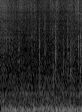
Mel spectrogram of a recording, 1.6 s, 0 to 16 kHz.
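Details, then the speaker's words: 2012 Renault with EDC automatic gearbox, 115,000 km, steady deep hum and growl from under the car starting as it pulls away and rising with speed, stopping when stationary; worn gearbox bearings. "ciddi bir uğultu sesi hırıltı sesi araçtan geliyor hareket etmeye başladığımız an ses başladı"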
